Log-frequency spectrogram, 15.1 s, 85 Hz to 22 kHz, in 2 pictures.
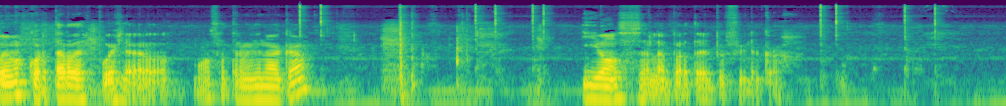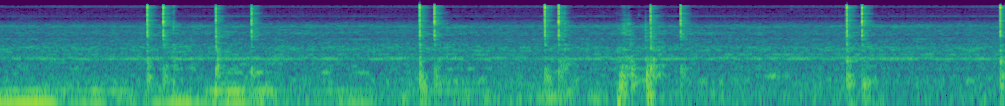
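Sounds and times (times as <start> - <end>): faint low hum: 0.0 - 15.0
computer mouse clicking: 2.2 - 4.2, 6.2 - 7.2, 8.6 - 9.6, 10.7 - 10.9, 11.6 - 12.8, 13.9 - 14.2.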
